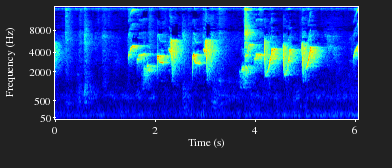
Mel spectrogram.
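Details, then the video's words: Bar-winged prinia, unstressed beside a myna, gives quick series of high, sharp downslurred notes and chips in clustered phrases with brief silences. "Burung CIBLEK ga stress sama jalak"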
